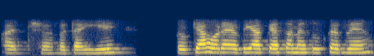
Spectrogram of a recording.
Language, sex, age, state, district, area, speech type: Hindi, female, 30-45, Rajasthan, Jaipur, urban, conversation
